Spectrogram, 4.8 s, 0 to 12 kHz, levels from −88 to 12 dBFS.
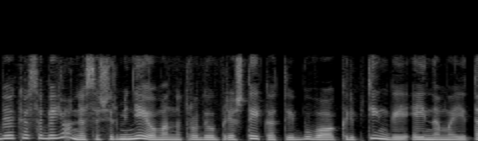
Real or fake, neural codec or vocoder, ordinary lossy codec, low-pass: real; none; MP3, 64 kbps; 7.2 kHz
